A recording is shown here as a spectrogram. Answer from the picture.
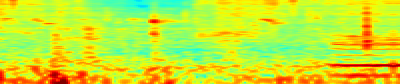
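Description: Dry plant roots and dead grass crackling and rustling as they are handled and pressed into damp compost soil, a scatter of small clicks.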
